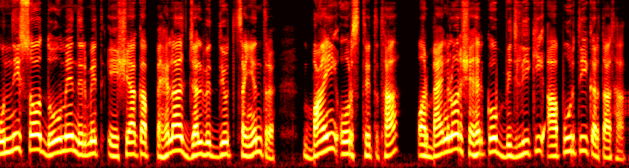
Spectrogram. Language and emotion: Hindi, neutral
